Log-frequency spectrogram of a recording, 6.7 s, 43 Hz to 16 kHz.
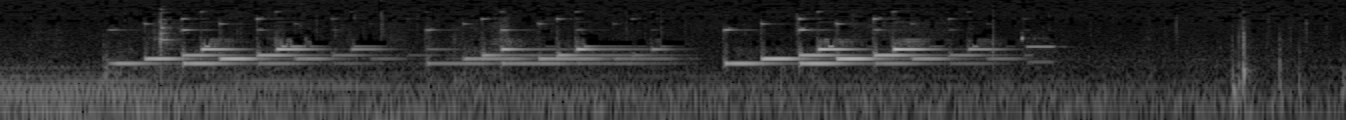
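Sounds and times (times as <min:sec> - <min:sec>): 
melodic phone ringtone for an incoming call: 0:00.6 - 0:05.4.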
